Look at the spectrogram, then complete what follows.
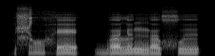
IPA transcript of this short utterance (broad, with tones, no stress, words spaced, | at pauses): ɕɔ̤˩˧˩he˩˧˩ | bə˩˧˩ lɨ˥ŋə˩˧˩ xʷɨ˥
